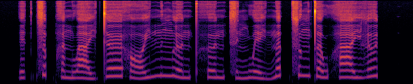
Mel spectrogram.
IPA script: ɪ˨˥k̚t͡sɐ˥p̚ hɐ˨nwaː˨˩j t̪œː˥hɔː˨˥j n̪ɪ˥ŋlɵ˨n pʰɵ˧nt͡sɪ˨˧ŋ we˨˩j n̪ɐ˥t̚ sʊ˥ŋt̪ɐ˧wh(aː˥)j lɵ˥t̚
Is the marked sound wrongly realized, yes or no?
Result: yes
